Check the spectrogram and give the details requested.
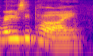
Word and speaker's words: Rosie Pye: well Rosie is it uh Rosie am I pronouncing that right yeah that's right Rosie pie that's my name Rosie pie all right great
